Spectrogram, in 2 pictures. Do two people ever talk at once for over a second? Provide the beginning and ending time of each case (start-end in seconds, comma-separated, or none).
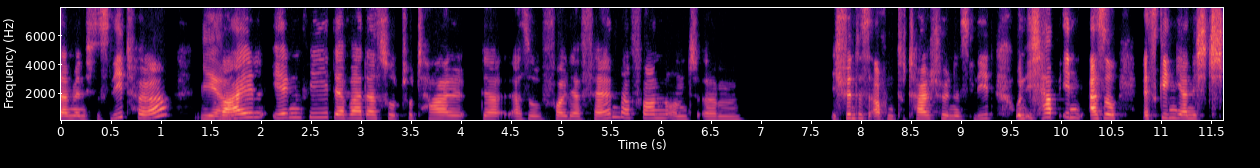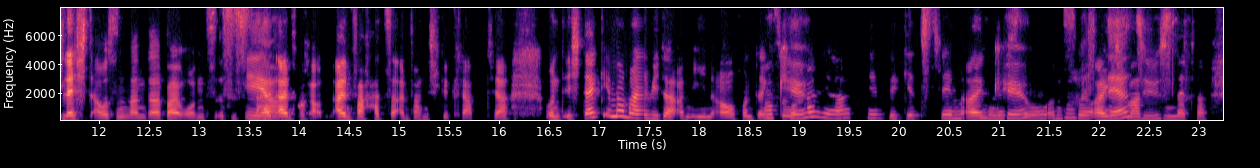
20.8-22.8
